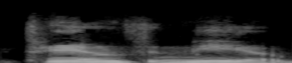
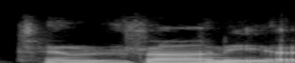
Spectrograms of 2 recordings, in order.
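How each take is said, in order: First: It is said the usual American way. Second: It is said the way locals say it. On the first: This is how people in the US say it. "Here in the U S, we normally say" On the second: This is how people in the country say it. "I hear you saying"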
